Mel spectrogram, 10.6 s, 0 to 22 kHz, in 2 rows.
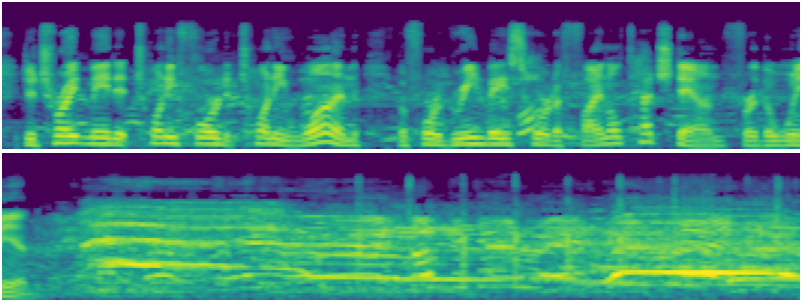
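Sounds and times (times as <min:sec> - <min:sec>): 
speech: 0:00.1 - 0:06.2
bar crowd cheering and hollering sarcastically: 0:05.8 - 0:10.6.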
